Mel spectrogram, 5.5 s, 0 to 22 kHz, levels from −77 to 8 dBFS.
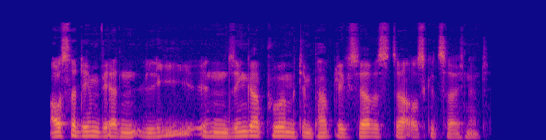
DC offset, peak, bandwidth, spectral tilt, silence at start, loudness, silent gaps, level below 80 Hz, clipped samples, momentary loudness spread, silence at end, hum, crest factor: under 0.1%; -4 dBFS; 11.5 kHz; -5 dB/octave; 0.5 s; -24 LUFS; none; -58 dBFS; under 0.1%; 6 LU; 0.6 s; none; 20 dB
